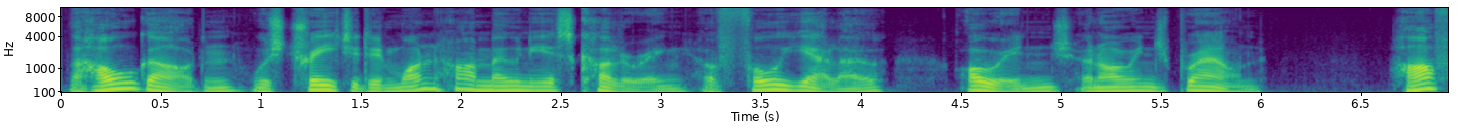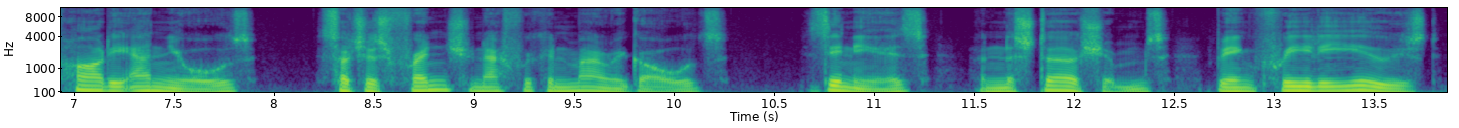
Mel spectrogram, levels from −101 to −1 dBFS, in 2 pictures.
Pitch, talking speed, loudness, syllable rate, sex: 115 Hz, 135 wpm, -21 LUFS, 4.7 syllables/s, male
